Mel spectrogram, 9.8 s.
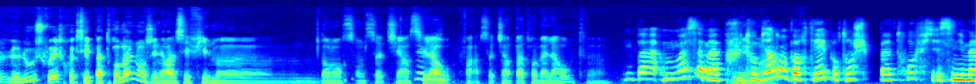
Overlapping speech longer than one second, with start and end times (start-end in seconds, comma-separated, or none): none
